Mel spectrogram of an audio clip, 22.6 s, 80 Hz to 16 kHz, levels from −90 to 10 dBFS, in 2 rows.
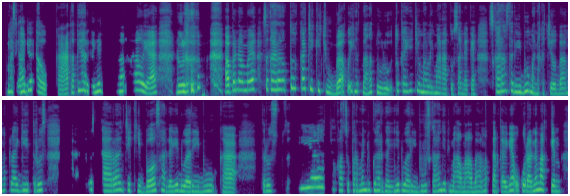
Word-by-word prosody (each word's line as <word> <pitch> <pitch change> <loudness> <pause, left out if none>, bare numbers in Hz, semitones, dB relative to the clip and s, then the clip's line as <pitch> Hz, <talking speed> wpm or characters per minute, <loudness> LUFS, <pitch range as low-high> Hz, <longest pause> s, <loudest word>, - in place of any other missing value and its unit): Masih 255 -2 -2
ada 275 +4 +4
tahu 205 -5 +2 0.2
Kak 175 +1 +1
tapi 230 - -1
harganya 270 -2 +3 0.3
mahal 310 +3 -1
ya 215 -1 +4 0.4
dulu 260 +1 +8 0.8
apa 260 +5 +8
namanya? 325 +2 +5 0.2
Sekarang 345 0 +3
tuh 390 -1 +2
Kak 380 - +4
chiki 330 -3 +2
Chuba 210 -5 -1
aku - - -4
inget 275 -1 -2
banget 230 +5 -3
dulu 200 -3 0 0.2
tuh 285 - -5
kayaknya 285 +1 -3
cuma 250 -2 +2
Rp500-an 200 -3 -6
ya 170 - -6
Kak 175 0 -6 0.3
sekarang 265 +1 0
Rp1000 250 -4 +2
Mana 190 -4 -5
kecil 195 -1 -3
banget 215 +5 -5
lagi 230 -1 -2
terus 235 +1 -1
nah - - -11 0.6
terus 270 -1 -6
sekarang 225 +2 0
chiki 230 -2 -4
Balls 215 +5 +3
harganya 200 -1 0
Rp2000 195 -1 +1 0.3
Kak, 175 -2 -1 0.5
terus 215 0 -3 0.5
iya 335 +3 +2 0.4
coklat 235 -3 -6
Superman 225 +1 -1
juga 245 +1 -2
harganya 205 -1 -4
Rp2000 205 -2 -3
sekarang 210 +3 -5
jadi 240 -3 -3
mahal-mahal 180 -1 -3
banget 190 +5 -5
kan? 200 -2 -1
Kayaknya 190 +5 +2
ukurannya 215 0 +2
makin, 245 -6 +2
225 Hz, 150 wpm, -24 LUFS, 195-260 Hz, 0.8 s, dulu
